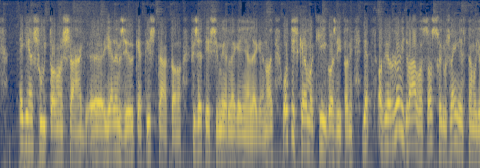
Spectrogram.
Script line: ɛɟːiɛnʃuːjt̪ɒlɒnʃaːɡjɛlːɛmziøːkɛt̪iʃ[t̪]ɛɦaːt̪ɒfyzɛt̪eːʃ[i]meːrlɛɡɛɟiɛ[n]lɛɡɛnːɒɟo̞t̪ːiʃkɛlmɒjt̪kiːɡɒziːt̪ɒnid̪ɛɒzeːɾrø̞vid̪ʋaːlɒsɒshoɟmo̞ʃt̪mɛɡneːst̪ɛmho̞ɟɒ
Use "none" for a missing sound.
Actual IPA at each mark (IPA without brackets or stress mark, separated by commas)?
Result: t̪, i, n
